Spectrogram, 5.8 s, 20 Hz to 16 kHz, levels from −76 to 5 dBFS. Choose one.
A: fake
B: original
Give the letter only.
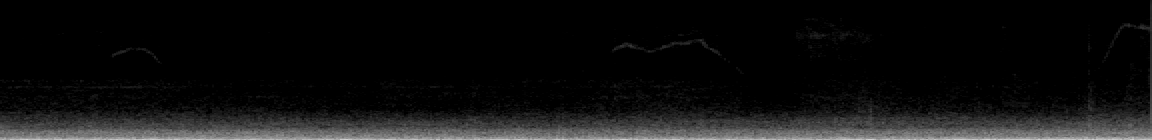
A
